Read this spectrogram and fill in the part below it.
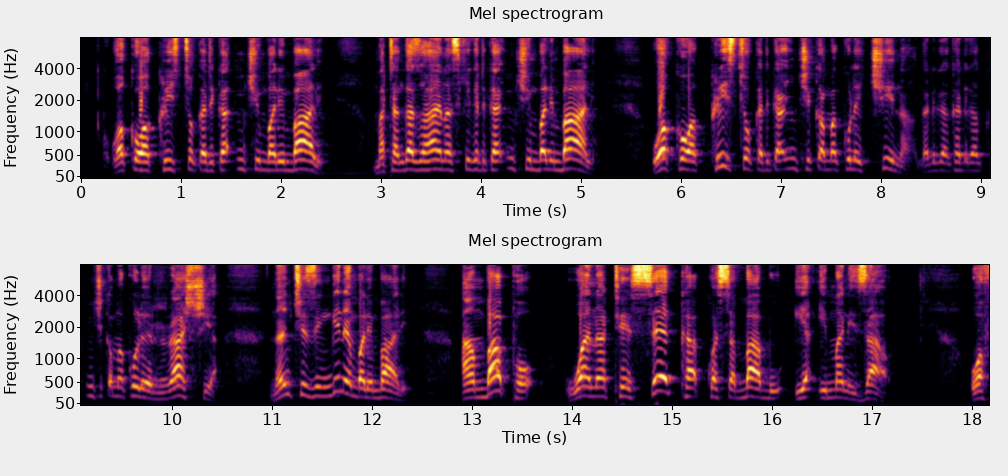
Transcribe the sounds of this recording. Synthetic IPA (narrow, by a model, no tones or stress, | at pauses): wakɔwakɾistɔkatikaɲ̩t͡ʃimbalimbali | mataŋɡazɔhajanasi̥kiakatikaɲ̩t͡ʃimbalimbalḭ | wakɔwakɾistɔkatikaɲ̩t͡ʃikamakulɛt͡ʃina̰kɲ̩t͡ʃi̥kamakulɛɾaʃa̰ | naɲ̩t͡ʃiziŋɡinɛmbalimbalḭ | ambapɔ | wanatʰɛsɛkakwasaɓaɓujaʔimanizaɔ̰ | wa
